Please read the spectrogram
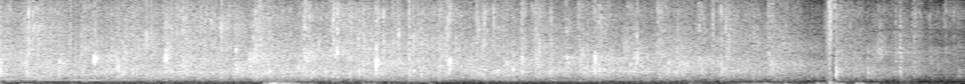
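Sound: audience applause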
